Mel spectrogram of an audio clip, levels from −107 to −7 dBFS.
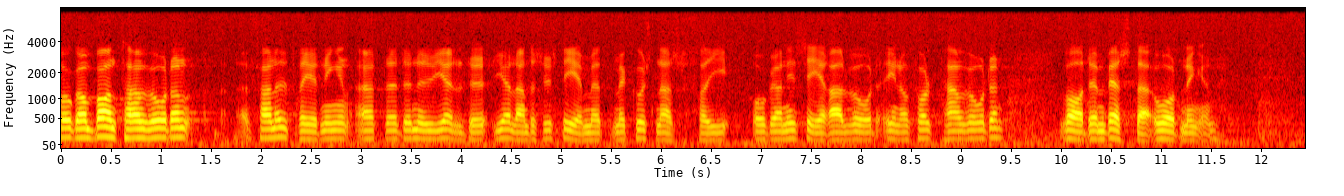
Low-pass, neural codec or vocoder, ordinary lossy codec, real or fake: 7.2 kHz; none; none; real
